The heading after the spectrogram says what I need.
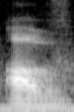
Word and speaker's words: of: Lembrando que é o som de V, of.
